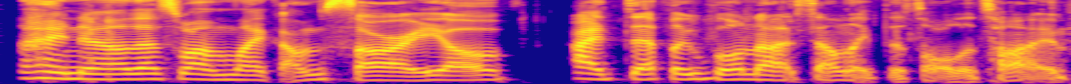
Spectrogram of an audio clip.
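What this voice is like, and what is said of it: Sick, unsteady voice. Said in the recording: “I'm sick. So my voice is like all over the place. ... when you're sick, you can hear it all”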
